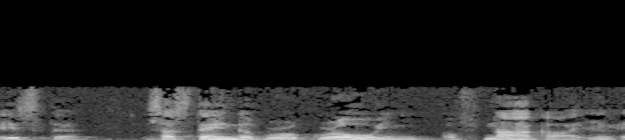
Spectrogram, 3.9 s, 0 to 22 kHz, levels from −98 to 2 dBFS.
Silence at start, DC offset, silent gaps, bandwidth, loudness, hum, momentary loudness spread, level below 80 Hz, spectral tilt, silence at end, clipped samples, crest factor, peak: 0 s; under 0.1%; none; 8.4 kHz; -20 LUFS; none; 16 LU; -56 dBFS; -6.5 dB/octave; 0 s; under 0.1%; 18 dB; -2 dBFS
